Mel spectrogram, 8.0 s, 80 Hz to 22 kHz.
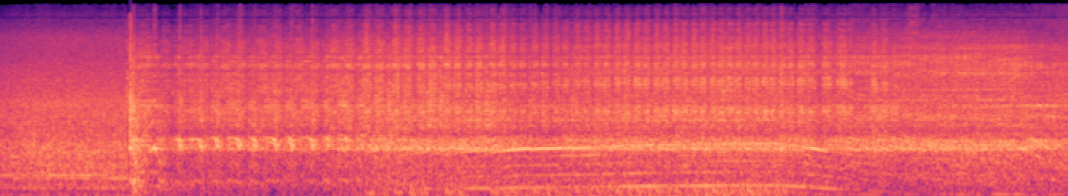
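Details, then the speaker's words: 1986 Harley-Davidson Liberty Edition Electra Glide Classic, 23,000 miles, unrun for a decade, on choke with old plugs and a weak battery pack: starter grinds, engine catches and stumbles but won't stay running; weak spark from bad plugs suspected. "Okay, maybe weak spark with those bad plugs, because she was wanting to come alive, but I had to stay on the starter, and I don't want to burn that up or the starter solenoid."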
